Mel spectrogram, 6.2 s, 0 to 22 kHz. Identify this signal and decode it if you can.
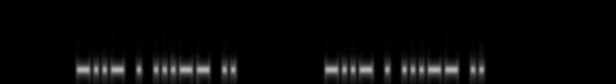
Morse code, heard as a keyed tone, about 28 wpm, 700 Hz. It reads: XE3I XE3I
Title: DXCC-100 Call Signs - 4 Characters - Repeated 2x - 28wpm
